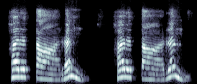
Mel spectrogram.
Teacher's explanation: र के ऊपर अनुस्वार का उच्चारण आधा न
